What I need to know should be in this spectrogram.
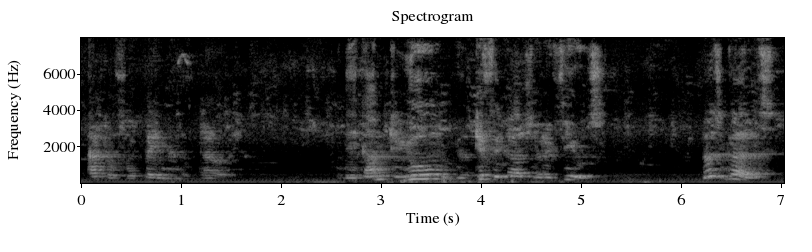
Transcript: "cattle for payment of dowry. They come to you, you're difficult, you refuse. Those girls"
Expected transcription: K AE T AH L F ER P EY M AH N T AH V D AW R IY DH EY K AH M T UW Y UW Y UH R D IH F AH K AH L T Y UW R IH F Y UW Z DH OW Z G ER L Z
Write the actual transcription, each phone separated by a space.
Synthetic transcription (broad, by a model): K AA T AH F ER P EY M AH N AH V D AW IY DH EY K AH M T UW Y UW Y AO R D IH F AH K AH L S Y UW R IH F Y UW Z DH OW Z G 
